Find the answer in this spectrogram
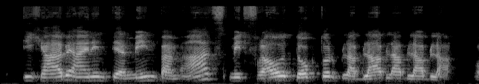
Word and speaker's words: Arzt: La TZ es un poquito difícil. La ZT es un poquito difícil. El resto, perfecto, perfecto. Que se escuche más la RZT, que es un... Es una catástrofe. Pronunciar esa vaina es una catástrofe. Es como Guantánamo. Ese es el Guantánamo en la pronunciación, ¿no? Entonces se dice Arzt.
